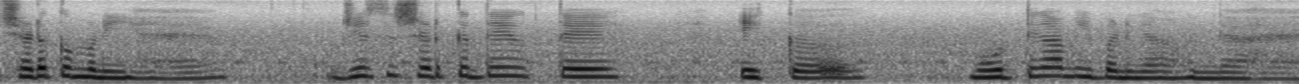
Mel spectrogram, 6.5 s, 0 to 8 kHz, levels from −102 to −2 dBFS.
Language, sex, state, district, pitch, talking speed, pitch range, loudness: Punjabi, female, Punjab, Kapurthala, 260 Hz, 120 wpm, 235-290 Hz, -17 LUFS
